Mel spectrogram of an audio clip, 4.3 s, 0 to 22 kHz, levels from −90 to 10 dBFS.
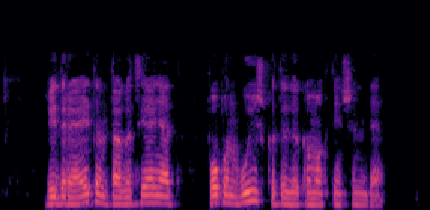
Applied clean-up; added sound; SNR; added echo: none; none; none; none.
